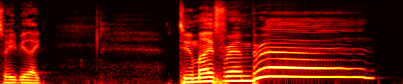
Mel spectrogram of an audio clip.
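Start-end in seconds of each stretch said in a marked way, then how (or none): 1.8-3.7 put-on drunk French accent, higher and louder. Retelling a drunk guest's party speech: imitating a drunk French accent. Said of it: "Let me see if I can do French".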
